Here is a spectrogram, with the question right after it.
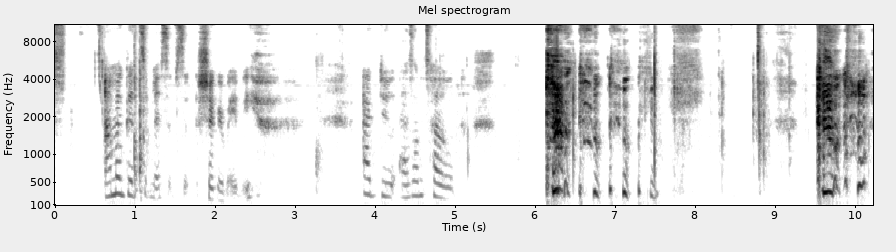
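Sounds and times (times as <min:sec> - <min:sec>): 
speech: 0:00.6 - 0:05.5, 0:06.2 - 0:07.9
breathing: 0:02.5 - 0:03.8, 0:05.1 - 0:05.6, 0:07.7 - 0:08.2, 0:08.9 - 0:09.4
person coughing while laughing: 0:06.2 - 0:07.6, 0:09.5 - 0:10.2.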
